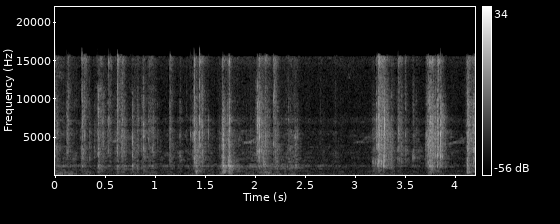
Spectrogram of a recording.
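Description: Plastic bags of model-kit sprues and parts crinkling and clicking as they are handled, in a series of short rustles.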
